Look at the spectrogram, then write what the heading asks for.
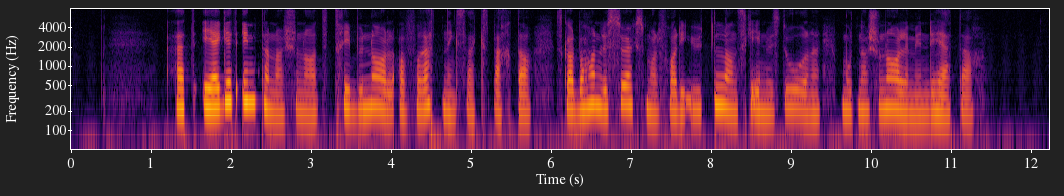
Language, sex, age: Norwegian, female, 29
